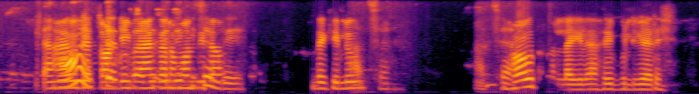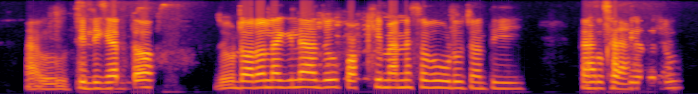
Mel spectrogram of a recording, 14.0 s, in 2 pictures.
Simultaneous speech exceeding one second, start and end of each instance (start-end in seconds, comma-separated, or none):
0.6-2.2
